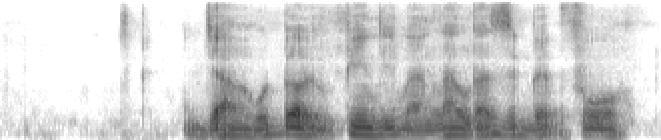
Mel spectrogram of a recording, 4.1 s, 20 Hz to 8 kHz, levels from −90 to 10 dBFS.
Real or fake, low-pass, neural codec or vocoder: fake; 7.2 kHz; codec, 24 kHz, 0.9 kbps, WavTokenizer, small release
